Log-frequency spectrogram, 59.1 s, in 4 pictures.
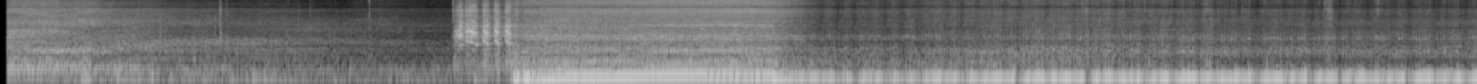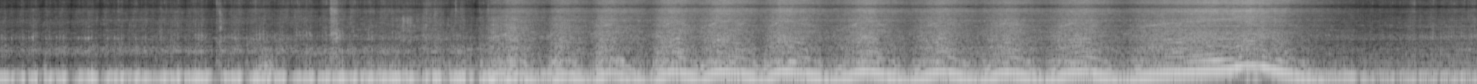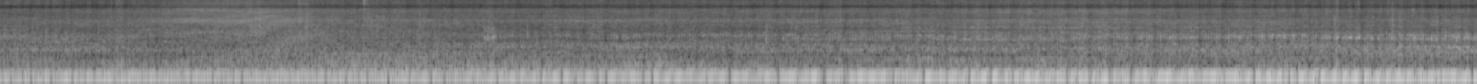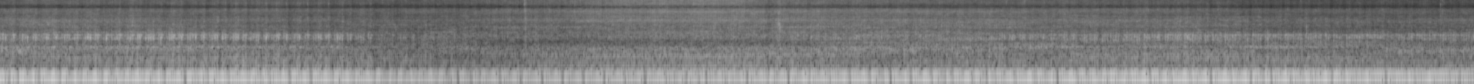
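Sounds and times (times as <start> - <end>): motorcycle engine idling: 4.5 - 5.2, 7.9 - 20.8, 27.9 - 59.0
engine starter cranking: 4.5 - 5.4.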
